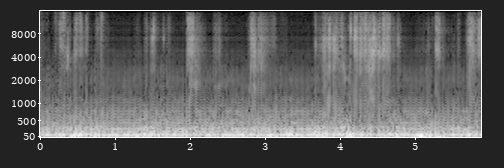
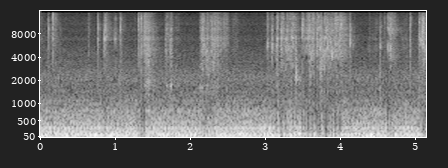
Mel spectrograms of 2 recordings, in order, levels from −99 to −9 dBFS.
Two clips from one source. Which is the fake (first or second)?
first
